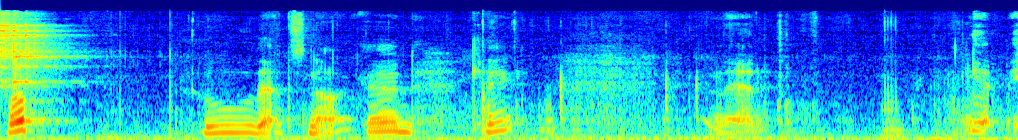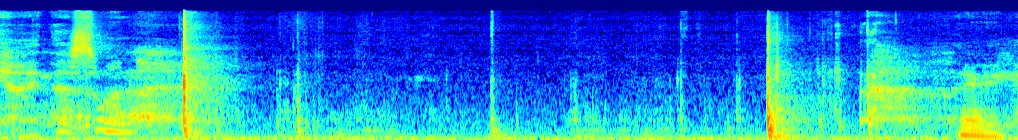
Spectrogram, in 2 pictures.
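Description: A plastic pry tool scrapes and clicks against a door panel.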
